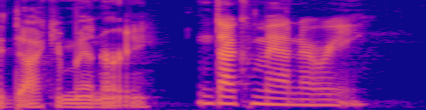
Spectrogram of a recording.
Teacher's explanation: If I'm speaking fast, I will almost remove the T. It's more of a stop T, and I do not say documentary.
